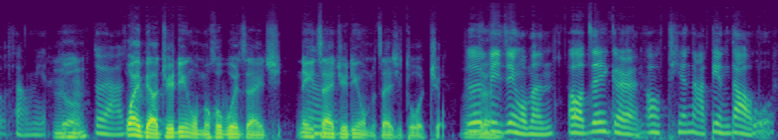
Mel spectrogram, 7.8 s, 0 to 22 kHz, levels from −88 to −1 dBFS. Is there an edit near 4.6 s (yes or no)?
yes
